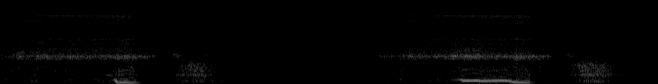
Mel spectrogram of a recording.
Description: This is a 7 minute clip of light snoring / heavy breathing.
